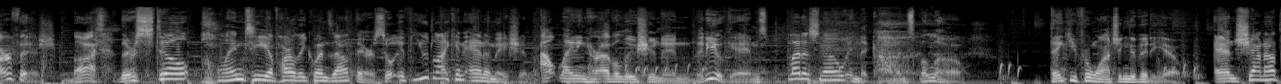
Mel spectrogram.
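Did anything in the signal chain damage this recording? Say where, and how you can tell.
No, nothing in the signal chain has audibly damaged this audio, and no stage from capture through to playback has left an identifiable mark on it.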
